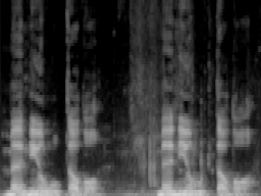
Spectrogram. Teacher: Jadi kena tebalkan bunyi ra.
